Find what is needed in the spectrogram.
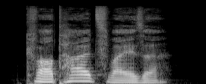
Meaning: quarterly
- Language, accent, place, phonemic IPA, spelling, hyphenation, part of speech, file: German, Germany, Berlin, /kvaʁˈtaːlsˌvaɪ̯zə/, quartalsweise, quar‧tals‧wei‧se, adjective, De-quartalsweise.ogg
